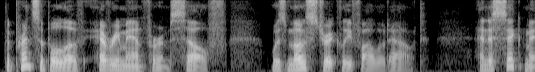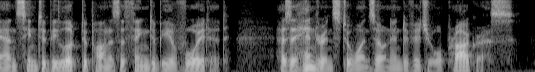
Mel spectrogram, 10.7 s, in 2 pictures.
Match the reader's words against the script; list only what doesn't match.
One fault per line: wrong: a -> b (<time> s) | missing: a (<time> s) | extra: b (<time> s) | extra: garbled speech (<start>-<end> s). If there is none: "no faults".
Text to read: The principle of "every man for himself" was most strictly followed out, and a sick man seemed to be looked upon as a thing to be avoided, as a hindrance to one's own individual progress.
no faults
